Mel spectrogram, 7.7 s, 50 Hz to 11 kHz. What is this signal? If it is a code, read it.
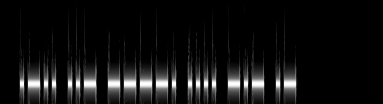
Morse code, heard as a keyed tone, about 15 wpm, 700 Hz. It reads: LU9HKA
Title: DXCC-100 Call Signs - 6 Characters - 15wpm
